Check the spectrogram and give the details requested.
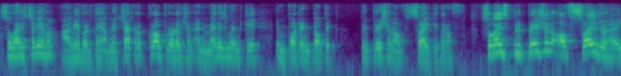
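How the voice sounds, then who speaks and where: A man's voice: high voice, a little mellow. A man giving a recorded science lecture to school students. He keeps asking questions and answering them himself, and repeats the key terms. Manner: addresses students as friends and guys. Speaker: science teacher.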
